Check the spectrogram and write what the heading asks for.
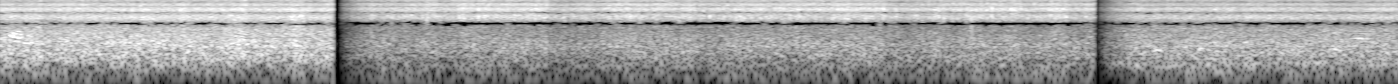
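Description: Heavy storm rainwater rushing and splashing down concrete station stairs and onto flooded floors, a steady rushing. It breaks off abruptly twice, about two and a half seconds and eight seconds in, and is a little quieter after the first break.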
